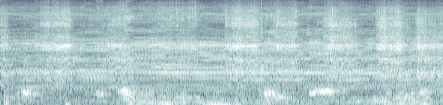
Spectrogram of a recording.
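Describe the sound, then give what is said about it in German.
Electric clippers buzz steadily while shaving a patient's head, a low, continuous drone that swells and eases slightly as the blades move. “Private Barker beginnt damit, dem Patienten den Kopf zu rasieren.”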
